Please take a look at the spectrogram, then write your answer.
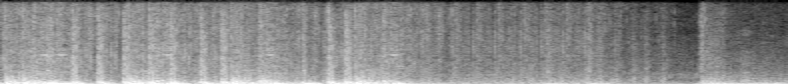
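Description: Dual guns fire in the Roblox video game as a dense, loud volley of rapid shots for about two seconds, then thinner, quieter firing continues to the end.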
